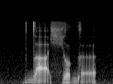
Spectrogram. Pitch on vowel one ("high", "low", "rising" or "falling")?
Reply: high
